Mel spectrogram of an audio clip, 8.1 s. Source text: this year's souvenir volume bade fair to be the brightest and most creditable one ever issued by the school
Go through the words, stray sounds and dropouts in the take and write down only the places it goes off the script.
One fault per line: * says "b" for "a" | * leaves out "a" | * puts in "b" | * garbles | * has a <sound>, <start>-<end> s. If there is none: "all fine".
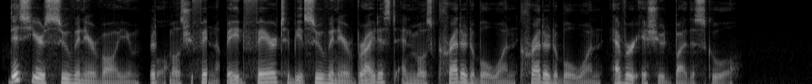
* garbles
* says "souvenir" for "the"
* puts in "creditable one"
